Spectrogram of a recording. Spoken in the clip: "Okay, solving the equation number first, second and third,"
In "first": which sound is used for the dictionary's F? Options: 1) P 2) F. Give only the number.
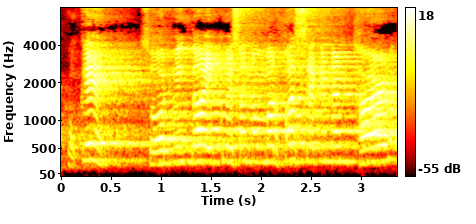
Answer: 1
